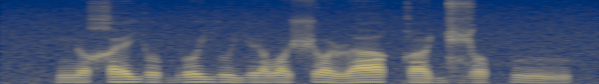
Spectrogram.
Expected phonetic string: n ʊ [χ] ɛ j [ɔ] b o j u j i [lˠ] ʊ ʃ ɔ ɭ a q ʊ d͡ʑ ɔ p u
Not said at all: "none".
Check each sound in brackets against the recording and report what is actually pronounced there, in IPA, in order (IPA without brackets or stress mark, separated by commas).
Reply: χ, o, lˠ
